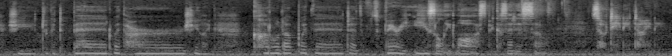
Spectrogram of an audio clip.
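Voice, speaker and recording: Soft-spoken and monotone, a woman speaks at a moderate pace with flat intonation and a medium pitch. There is noticeable background noise. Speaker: ASMR creator. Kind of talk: ASMR narration.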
